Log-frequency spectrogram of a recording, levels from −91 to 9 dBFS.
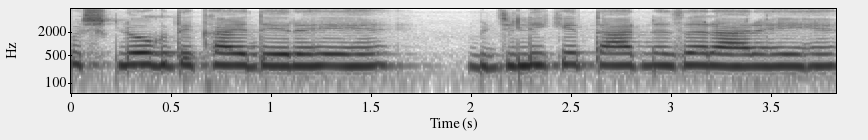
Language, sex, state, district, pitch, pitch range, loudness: Hindi, female, Bihar, Jahanabad, 280 Hz, 275-290 Hz, -14 LUFS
